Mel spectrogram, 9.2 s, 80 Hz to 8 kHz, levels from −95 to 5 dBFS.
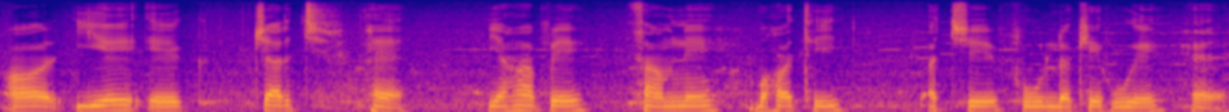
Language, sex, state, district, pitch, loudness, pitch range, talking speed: Hindi, male, Madhya Pradesh, Katni, 120 Hz, -20 LUFS, 115-125 Hz, 100 wpm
